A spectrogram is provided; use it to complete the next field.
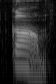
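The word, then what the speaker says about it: calm: यदि डी एफ के एम इनसे पहले एल आता है तो एल का साउंड नहीं आएगा, जैसे कि काम, यहाँ पर काल्म नहीं बोलेंगे, काम।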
